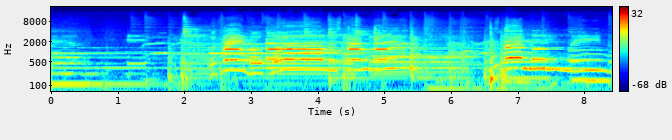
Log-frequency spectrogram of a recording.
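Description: Live rock band music from a soundboard recording: a lead guitar line with bent, gliding notes over a bass line, loudest in the middle of the passage.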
